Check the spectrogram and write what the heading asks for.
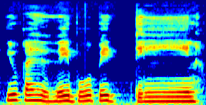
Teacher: یکذب بالدین، شدہ ہے، اس کی سختی کا خیال رکھیں گے۔ یکذب، یکذا جو ہے وہ اس طرح سے پڑھیں گے کہ زبان جو ہے ہمارے دونوں دانتوں کے بیچ میں آئے گی، لیکن شدہ کی مضبوطی کا مطلب یہ نہیں کہ زا کو بھی ہم جو ہے وہ تیزی سے پڑھیں یا مضبوط پڑھیں۔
